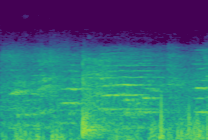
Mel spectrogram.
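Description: Children's voices in the background, talking and playing, several high-pitched voices at once.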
